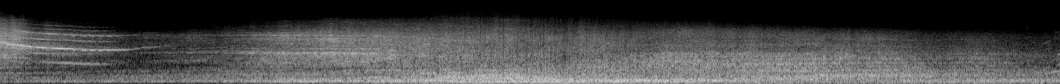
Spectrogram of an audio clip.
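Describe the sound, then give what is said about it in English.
Airplane taking off from the runway at Sitka, Alaska, on a noon departure to Ketchikan. A loud, sustained engine roar with high whining tones at the start, holding steady and strong to the end. “Safe departure. And in Sitka, there's another successful takeoff without a fragment of snarge in sight.”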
